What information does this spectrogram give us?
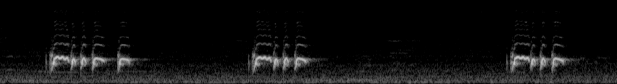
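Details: Local zebra dove, a lure recording meant to prompt lazy or moulting doves to sing; a soft cooing phrase of about four quick notes, repeated every two to two and a half seconds over faint background hiss.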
